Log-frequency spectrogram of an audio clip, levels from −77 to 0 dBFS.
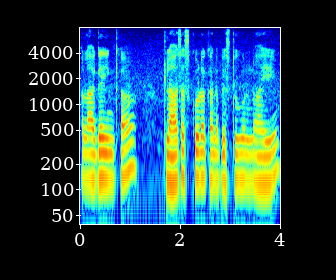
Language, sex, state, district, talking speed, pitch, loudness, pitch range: Telugu, male, Telangana, Mahabubabad, 90 wpm, 130 Hz, -20 LUFS, 130-140 Hz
